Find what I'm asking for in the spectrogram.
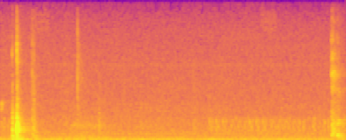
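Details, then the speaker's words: Whirlpool Duet washer, normal cycle started: two sharp relay clicks as the door lock tries but fails to engage, followed by F-dL door lock error; cause not yet found. "don't know if you can hear it or not but there's a relay that's clicking it sounds like the door lock is trying to engage but it's not happening"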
